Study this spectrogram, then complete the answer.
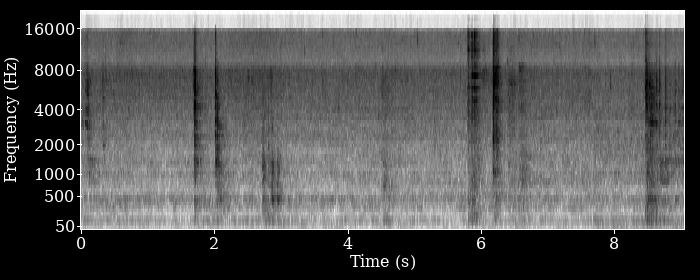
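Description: Green pigeon pea fritters (dhekra) fry in oil over a medium gas flame, a steady soft sizzle broken by occasional clinks and scrapes of a utensil against the pan, with no voices.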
